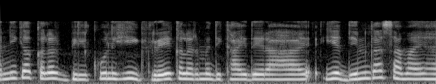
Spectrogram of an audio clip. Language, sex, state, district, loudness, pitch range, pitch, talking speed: Hindi, female, Chandigarh, Chandigarh, -13 LUFS, 235-270 Hz, 245 Hz, 235 wpm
